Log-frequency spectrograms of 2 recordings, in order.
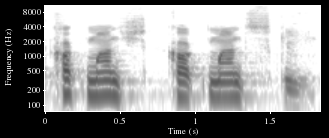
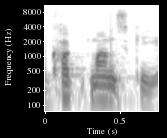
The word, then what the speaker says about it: Koczmanski: He says pronounce lock, cock. So it's Koczmanski, with a K at the beginning, Koczmanski.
